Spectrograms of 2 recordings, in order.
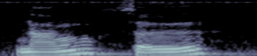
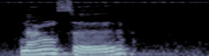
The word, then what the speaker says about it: หนังสือ: หนังสือ And there is a high tone pronunciation used in faster natural speech. หนังสือ Pronouns and particles are often in this category.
